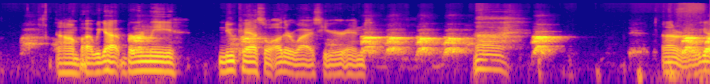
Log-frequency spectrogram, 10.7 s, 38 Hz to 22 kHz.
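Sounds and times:
dog barking: 0:00.3 - 0:00.9, 0:02.0 - 0:02.4, 0:03.4 - 0:04.1, 0:05.4 - 0:07.2, 0:08.0 - 0:08.6, 0:10.1 - 0:10.6
speech: 0:00.8 - 0:05.6, 0:07.1 - 0:07.8, 0:09.9 - 0:10.6.

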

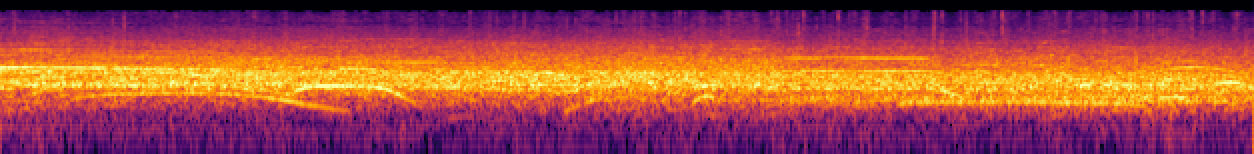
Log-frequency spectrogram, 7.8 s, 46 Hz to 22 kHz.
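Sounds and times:
huge concert crowd cheering and yelling: 0:00.0 - 0:07.8.

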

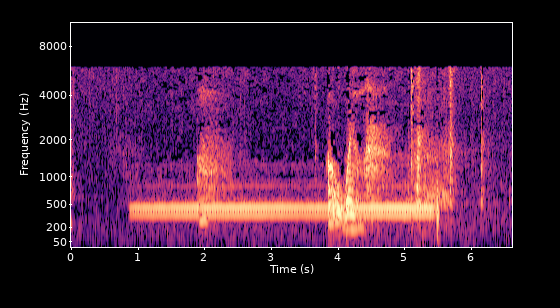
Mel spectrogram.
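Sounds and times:
telephone dial tone: 0:00.9 - 0:05.8
speech: 0:04.1 - 0:04.7.

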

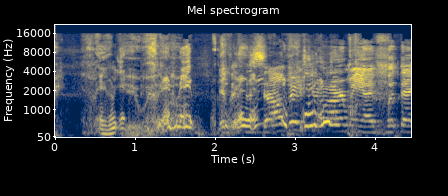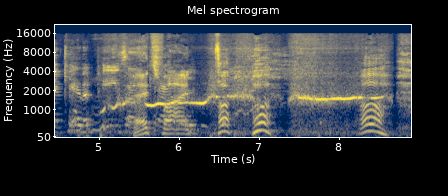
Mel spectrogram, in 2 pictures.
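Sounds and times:
speech: 0:00.6 - 0:07.6, 0:08.2 - 0:08.9
person whistling one long clear note: 0:05.2 - 0:08.7.

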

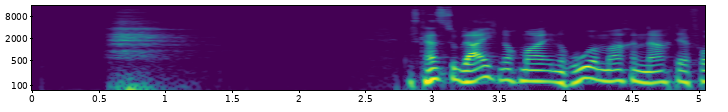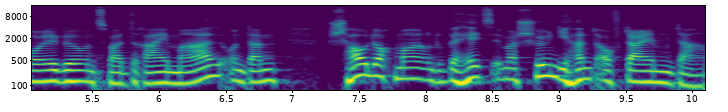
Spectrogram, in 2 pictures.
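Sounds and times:
long deep exhale through the mouth during a breathing exercise: 0:00.5 - 0:01.7
speech: 0:02.8 - 0:10.0.

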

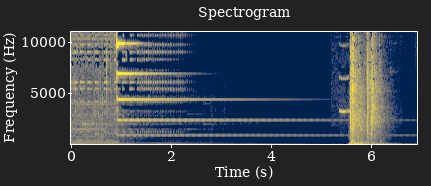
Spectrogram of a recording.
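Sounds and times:
bright chime: 0:00.0 - 0:05.6
heavy doors slamming shut with a rattling thud: 0:05.6 - 0:06.6.

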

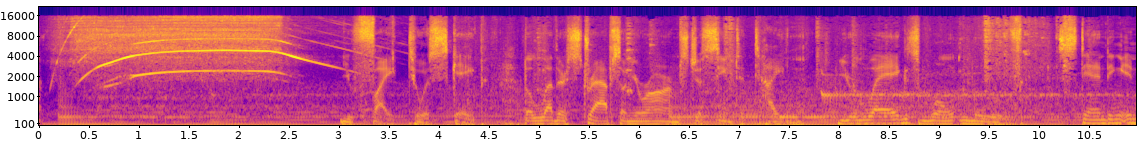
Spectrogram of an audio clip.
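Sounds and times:
dental drill whirring: 0:00.0 - 0:03.2
speech: 0:03.4 - 0:10.9.

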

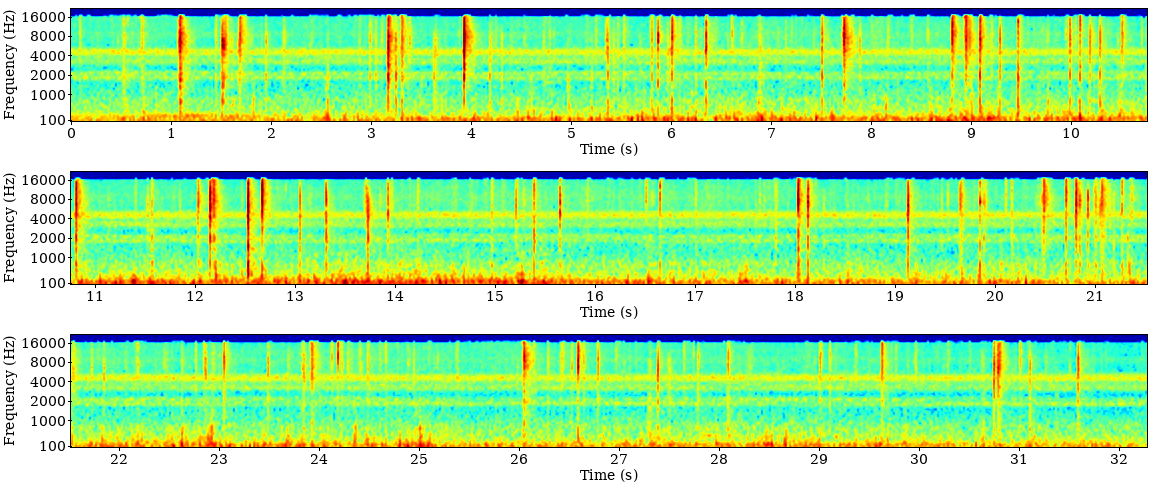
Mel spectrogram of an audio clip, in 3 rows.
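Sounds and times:
campfire crackling and popping: 0:00.0 - 0:32.2
crickets chirping: 0:00.0 - 0:32.2.

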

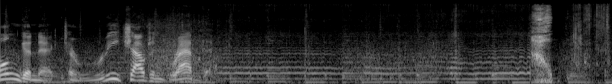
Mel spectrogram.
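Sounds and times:
speech: 0:00.0 - 0:02.2
insects buzzing: 0:01.6 - 0:05.6.

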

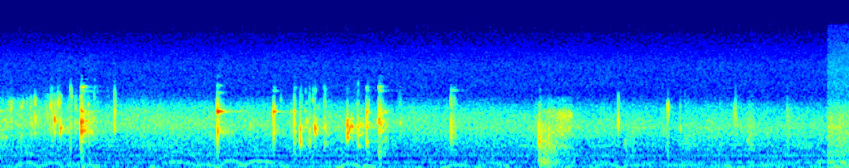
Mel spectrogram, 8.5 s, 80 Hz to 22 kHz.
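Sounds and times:
wine gurgling as it is poured into a glass: 0:00.0 - 0:01.1, 0:02.8 - 0:04.0
glasses clinking: 0:00.5 - 0:01.1, 0:02.2 - 0:04.7.

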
